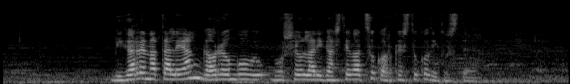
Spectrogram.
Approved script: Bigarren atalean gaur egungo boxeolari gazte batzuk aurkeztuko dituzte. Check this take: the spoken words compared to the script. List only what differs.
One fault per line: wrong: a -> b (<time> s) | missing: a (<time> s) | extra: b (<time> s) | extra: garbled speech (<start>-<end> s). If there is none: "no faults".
no faults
